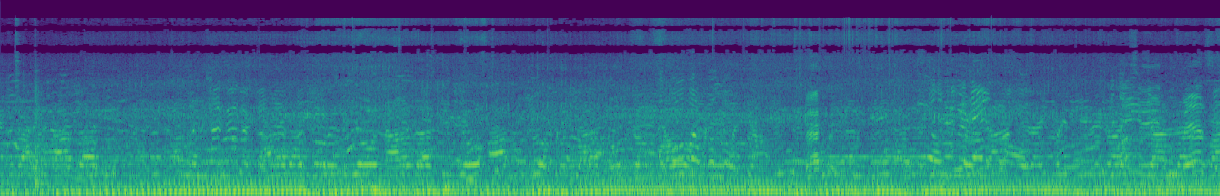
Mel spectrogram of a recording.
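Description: Several people talking in the background over a steady low rumble.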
